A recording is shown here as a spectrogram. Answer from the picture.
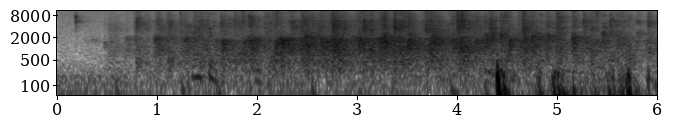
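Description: Audience applauding, building up about a second in and holding steady, with a few low thumps near the end.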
